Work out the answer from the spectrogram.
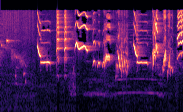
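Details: Oriental magpie-robin singing as contest training: a rapid, varied stream of loud whistles, trills and slurred notes, with a faint steady low whistle running beneath.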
